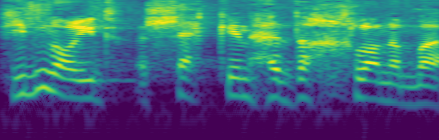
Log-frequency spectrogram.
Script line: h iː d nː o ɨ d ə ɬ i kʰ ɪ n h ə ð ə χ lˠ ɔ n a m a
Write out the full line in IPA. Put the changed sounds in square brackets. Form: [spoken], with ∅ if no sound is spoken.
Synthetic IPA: h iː d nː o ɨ d ə ɬ [ɛ] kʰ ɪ n h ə ð ə χ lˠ ɔ n [ə] m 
